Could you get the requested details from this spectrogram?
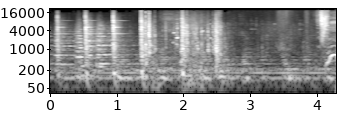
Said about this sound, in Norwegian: Winter tar med seg to planker og en hammer. Han går målbevisst til Gjertruds bakeri og spikrer plankene over luka til bakeriet.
